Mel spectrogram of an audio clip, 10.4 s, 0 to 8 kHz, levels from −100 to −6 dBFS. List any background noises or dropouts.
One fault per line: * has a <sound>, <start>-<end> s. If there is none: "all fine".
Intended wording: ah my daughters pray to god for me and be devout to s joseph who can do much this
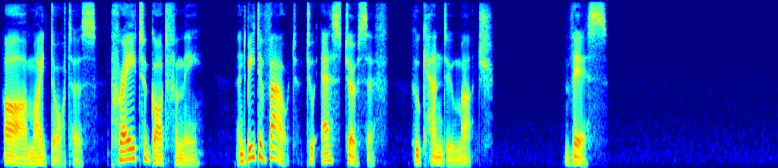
all fine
